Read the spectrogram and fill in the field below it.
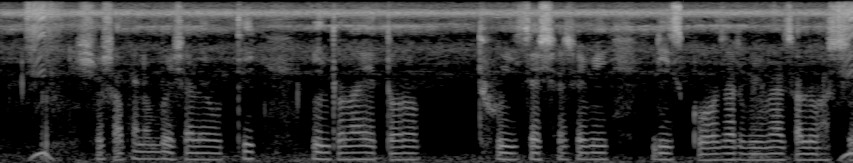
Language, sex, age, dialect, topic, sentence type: Bengali, male, 18-24, Rajbangshi, banking, statement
